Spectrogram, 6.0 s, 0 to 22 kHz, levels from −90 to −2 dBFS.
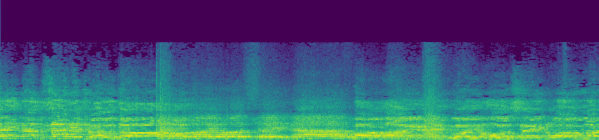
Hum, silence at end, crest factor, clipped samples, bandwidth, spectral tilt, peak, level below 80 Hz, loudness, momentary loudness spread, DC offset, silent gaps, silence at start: none; 0 s; 10 dB; under 0.1%; 15 kHz; -1.5 dB/octave; 0 dBFS; -60 dBFS; -10 LUFS; 3 LU; under 0.1%; none; 0 s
